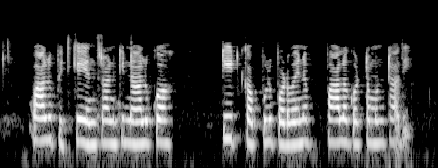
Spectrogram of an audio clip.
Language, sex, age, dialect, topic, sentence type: Telugu, female, 18-24, Southern, agriculture, statement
